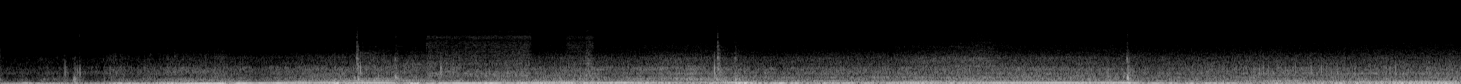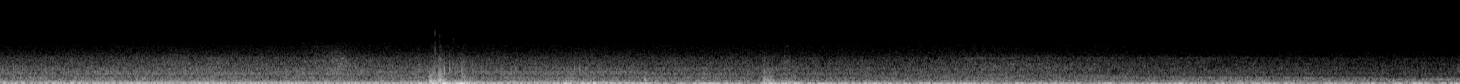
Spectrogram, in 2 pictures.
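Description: Car engine and road rumble heard from inside the cabin as the car pulls away and accelerates, the engine pitch rising over the first few seconds, then running steadily at cruising speed. A single sharp thump sounds about 19 seconds in.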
